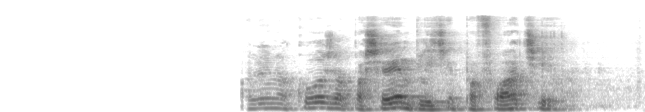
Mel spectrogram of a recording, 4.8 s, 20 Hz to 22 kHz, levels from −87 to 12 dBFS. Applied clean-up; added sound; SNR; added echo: none; none; none; none.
